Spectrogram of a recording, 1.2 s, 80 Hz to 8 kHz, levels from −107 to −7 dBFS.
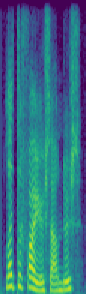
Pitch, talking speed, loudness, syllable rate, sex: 235 Hz, 205 wpm, -18 LUFS, 5.2 syllables/s, female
